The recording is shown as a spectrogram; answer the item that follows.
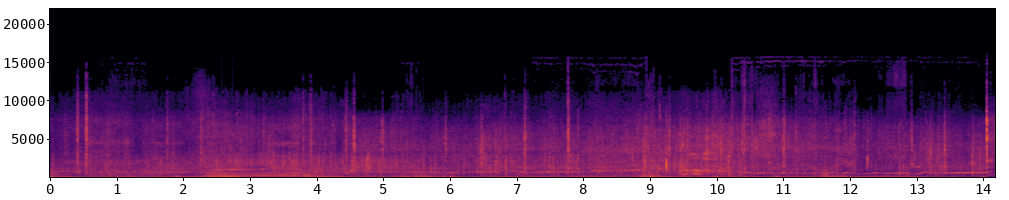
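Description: A mountain bike rolling down a dirt trail: wind buffeting the camera microphone and tyres rumbling over the ground, with heavier bumps about two and a half seconds in and again around nine seconds. A thin wavering tone that rises and falls runs over it almost throughout.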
